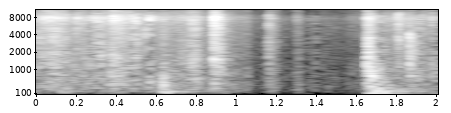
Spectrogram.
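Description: Near silence: faint room tone with a few soft handling clicks, then a short low thump near the end as the chainsaw is set down on the cardboard-covered table.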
